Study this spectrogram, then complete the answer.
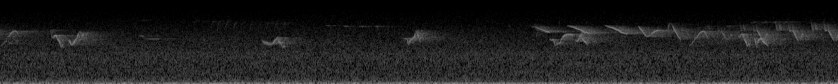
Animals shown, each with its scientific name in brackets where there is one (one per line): Louisiana Waterthrush (Parkesia motacilla)
Ovenbird (Seiurus aurocapilla)
Red-eyed Vireo (Vireo olivaceus)
Black-capped Chickadee (Poecile atricapillus)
